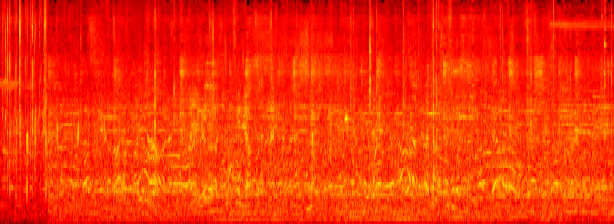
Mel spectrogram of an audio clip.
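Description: Several men talk over each other outdoors.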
